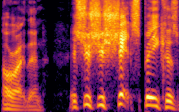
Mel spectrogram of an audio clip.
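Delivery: normal talking voice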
